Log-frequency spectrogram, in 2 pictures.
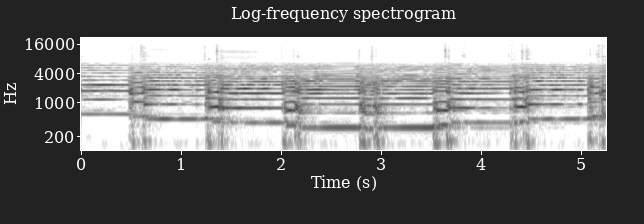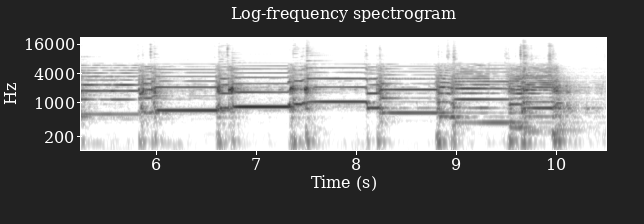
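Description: Lightly distorted electric guitar runs a lick in a short-long rhythm, each quick note snapping into a held one, moving down and back up the neck, played alone and close.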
